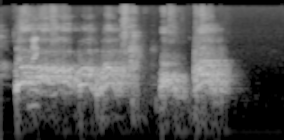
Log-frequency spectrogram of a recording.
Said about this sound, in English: Whose dog was that? That's my asshole dog.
